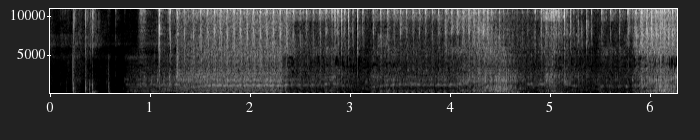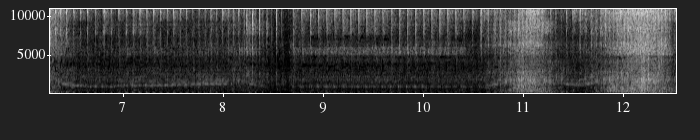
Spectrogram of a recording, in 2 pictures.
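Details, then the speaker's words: Honda Beat injection scooter misfiring badly (brebet): rough, stumbling idle with skipped beats and uneven surges; spark visibly arcs from the plug cap plastic to the engine, cap's metal clip missing so it doesn't lock, spark plug also damaged. "Kelihatan ada kelihatan ada percikkan api dari plastik ini yang menyambar ke mesin ternyata businya juga rusak"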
